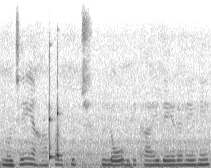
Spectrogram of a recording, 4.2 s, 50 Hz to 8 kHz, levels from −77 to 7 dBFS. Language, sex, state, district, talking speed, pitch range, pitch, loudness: Hindi, female, Madhya Pradesh, Dhar, 130 wpm, 210-230 Hz, 220 Hz, -23 LUFS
